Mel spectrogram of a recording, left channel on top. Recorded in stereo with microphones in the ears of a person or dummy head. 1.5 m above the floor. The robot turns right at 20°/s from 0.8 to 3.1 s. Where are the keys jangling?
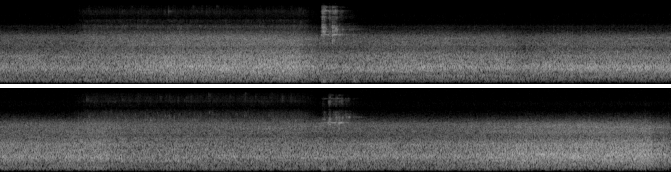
70° left (ahead or behind), 7.5 m.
